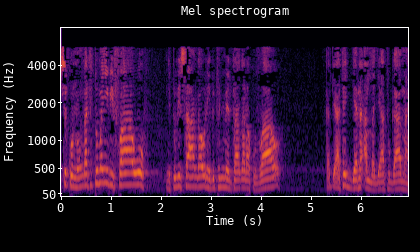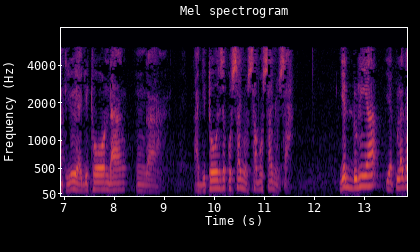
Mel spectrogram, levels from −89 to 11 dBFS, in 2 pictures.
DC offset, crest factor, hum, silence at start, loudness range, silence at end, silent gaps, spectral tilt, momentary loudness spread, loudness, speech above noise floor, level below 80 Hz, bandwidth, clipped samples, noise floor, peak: under 0.1%; 18 dB; none; 0 s; 7 LU; 0 s; none; -8 dB/octave; 17 LU; -30 LUFS; 37 dB; -76 dBFS; 5.8 kHz; under 0.1%; -67 dBFS; -12 dBFS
